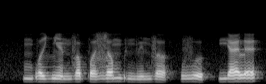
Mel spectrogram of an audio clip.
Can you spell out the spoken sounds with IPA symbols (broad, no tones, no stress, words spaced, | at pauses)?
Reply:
mbʌ ʎɛ̃nzɒpʌ ɮʌmbɪnzĩnzʌ | vʊ | jælɛ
